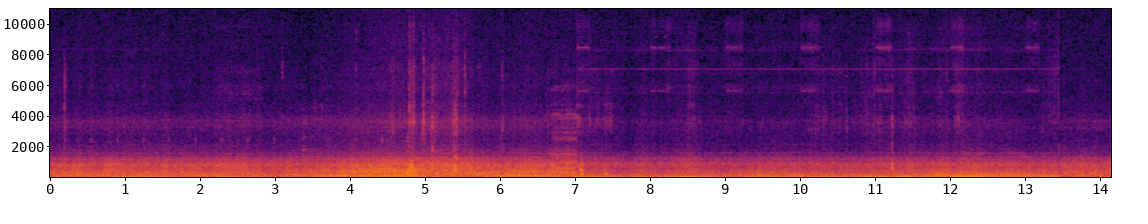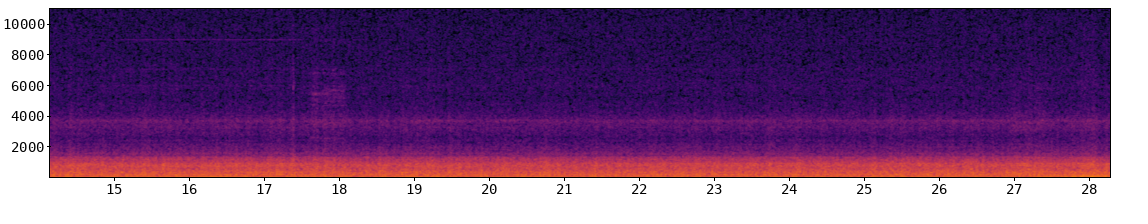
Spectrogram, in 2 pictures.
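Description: Car driving on city streets, heard from the dashcam: steady road and tyre noise with a low engine hum. It swells briefly louder about five seconds in.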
